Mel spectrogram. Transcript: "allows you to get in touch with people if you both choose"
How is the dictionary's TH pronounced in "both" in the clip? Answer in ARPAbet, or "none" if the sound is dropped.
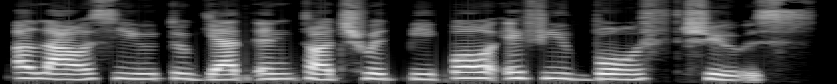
TH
